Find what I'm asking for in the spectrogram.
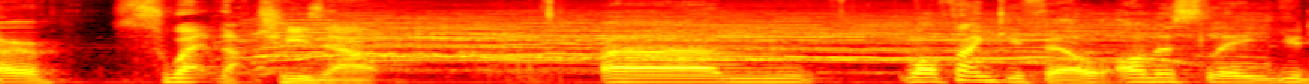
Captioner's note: children cheering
